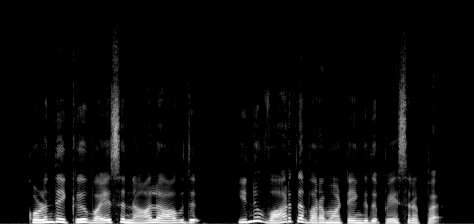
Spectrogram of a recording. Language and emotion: Tamil, sad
